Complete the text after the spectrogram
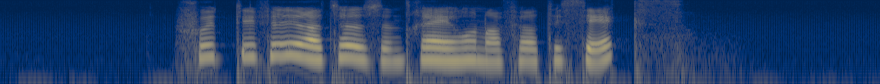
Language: Swedish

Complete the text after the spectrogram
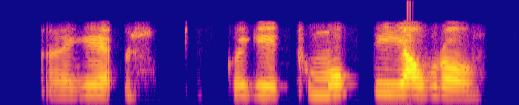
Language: Manipuri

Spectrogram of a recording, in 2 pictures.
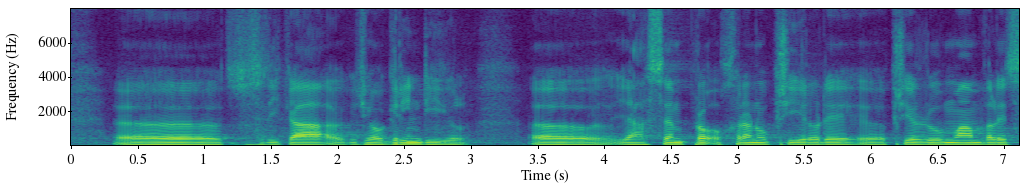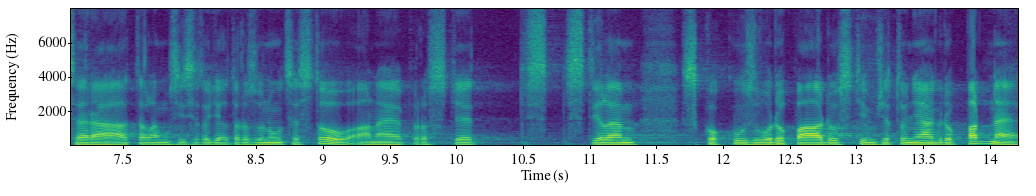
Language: Czech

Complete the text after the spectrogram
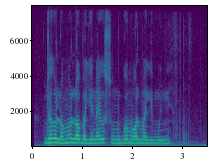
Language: Masai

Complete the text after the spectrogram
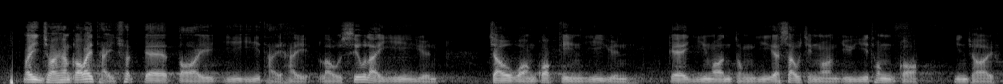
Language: Cantonese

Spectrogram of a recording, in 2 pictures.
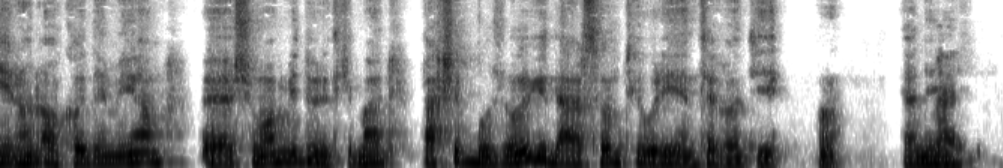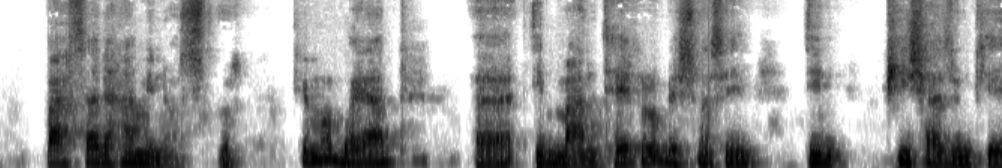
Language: Persian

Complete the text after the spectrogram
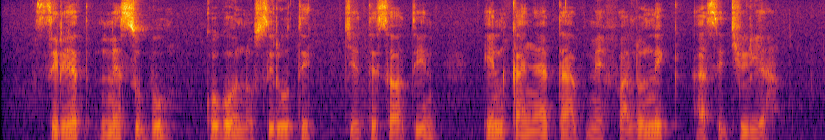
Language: Kalenjin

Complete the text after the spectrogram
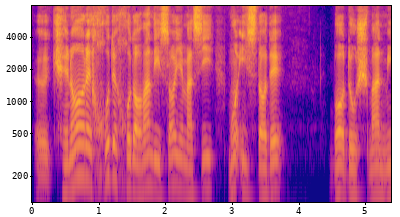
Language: Persian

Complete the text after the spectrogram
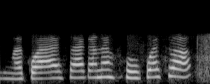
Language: Assamese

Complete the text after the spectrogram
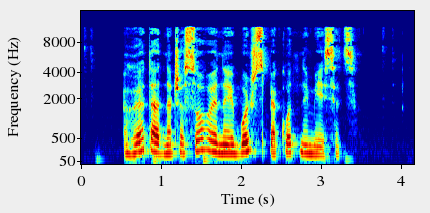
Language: Belarusian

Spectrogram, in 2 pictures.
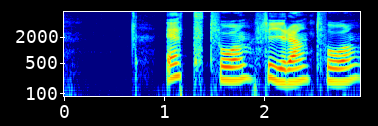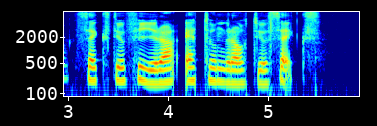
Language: Swedish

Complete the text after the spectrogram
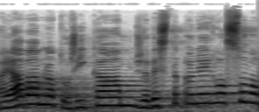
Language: Czech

